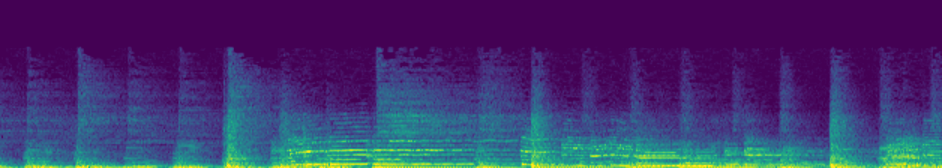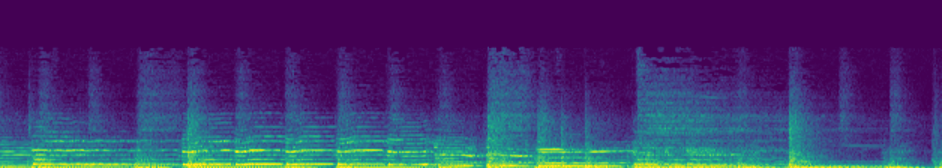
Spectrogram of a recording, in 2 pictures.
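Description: Electric Chicago blues band playing an instrumental break: an electric slide guitar leads with long held notes that glide into pitch and waver, over bass and drums.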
